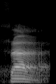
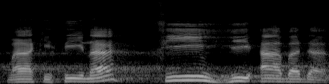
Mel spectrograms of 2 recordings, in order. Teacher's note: ujung lidah kita keluar sedikit dari batas gigi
